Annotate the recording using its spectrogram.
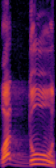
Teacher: دال پر پیش ہے اور واو ساکن سے پہلے پیش، واو مدہ ہے، ایک الف کھینچ کر ادا کرنا ہے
